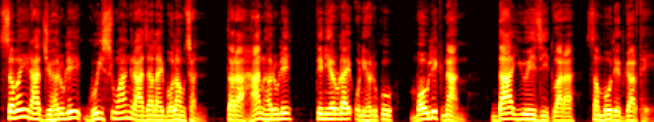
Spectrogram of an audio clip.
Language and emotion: Nepali, neutral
